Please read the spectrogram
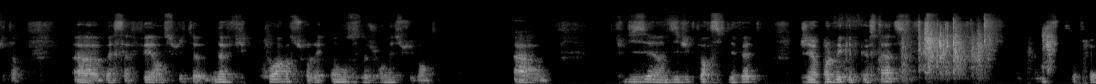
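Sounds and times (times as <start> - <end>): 
speech: 0.0 - 4.5, 5.1 - 9.3, 10.4 - 10.9
crinkly paper rustling: 8.6 - 10.7.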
